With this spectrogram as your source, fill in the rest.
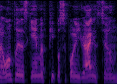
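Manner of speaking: ordinary talk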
